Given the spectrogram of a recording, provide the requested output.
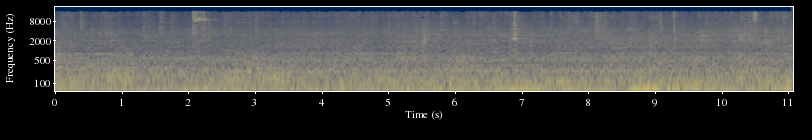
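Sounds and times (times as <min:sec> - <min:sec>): city traffic rumble: 0:00.0 - 0:11.0.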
